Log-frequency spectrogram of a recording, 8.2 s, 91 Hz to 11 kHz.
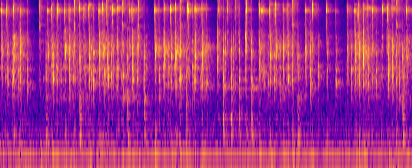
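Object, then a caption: Plastic mechanical keyboard. Fingertips of both hands type rapidly on a full-size black plastic AUKEY KM-G6 mechanical keyboard with RGB backlight and clicky Outemu blue switches, resting on a desk mat. A dense, fast stream of sharp, bright clicks and clacks runs throughout, with brief pauses between bursts. A steady low hum sits underneath.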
